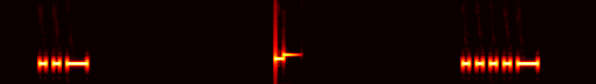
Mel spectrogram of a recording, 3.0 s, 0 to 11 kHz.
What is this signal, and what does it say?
Morse code, heard as a keyed tone, about 36 wpm, 700 Hz. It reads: U 4
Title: Single Letter-Number Alt 35wpm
